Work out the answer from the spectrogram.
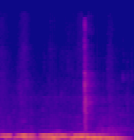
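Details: A caged, trap-caught Spotted Dove at night, prompted by hand snapping, gives a soft, low, mellow coo, drawn out and gently wavering for under two seconds, with a faint click partway through.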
